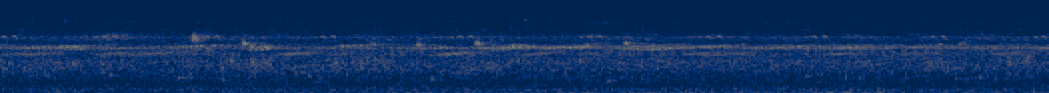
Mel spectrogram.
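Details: Lakeside frogs in a continuous high, shimmering chorus, with a cluster of sharp, slightly rising croaks near the start and softer notes scattered later. A steady insect-like drone underlies everything.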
